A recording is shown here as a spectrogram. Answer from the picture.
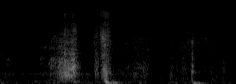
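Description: Handling noise of a cast copper bar and leather welding gloves: two short rough scrapes and rustles, about half a second and one second in, as the bar is moved on the belt of a belt sander that is not running.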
